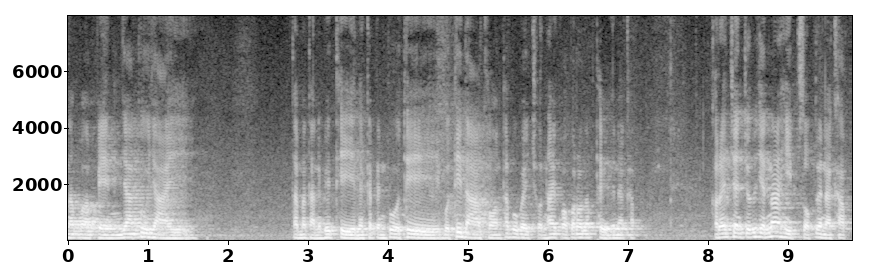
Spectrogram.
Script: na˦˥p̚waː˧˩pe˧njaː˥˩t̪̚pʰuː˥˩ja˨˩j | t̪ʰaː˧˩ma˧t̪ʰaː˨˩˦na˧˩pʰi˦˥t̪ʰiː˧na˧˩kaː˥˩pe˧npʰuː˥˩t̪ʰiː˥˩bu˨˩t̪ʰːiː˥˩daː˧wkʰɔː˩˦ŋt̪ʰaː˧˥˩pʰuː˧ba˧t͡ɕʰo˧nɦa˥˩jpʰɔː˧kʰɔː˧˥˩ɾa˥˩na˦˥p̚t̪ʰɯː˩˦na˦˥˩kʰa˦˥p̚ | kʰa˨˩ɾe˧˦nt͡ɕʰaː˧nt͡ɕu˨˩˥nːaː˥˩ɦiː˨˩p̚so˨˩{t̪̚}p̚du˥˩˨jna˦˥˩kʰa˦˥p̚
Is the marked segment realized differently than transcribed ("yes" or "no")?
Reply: yes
